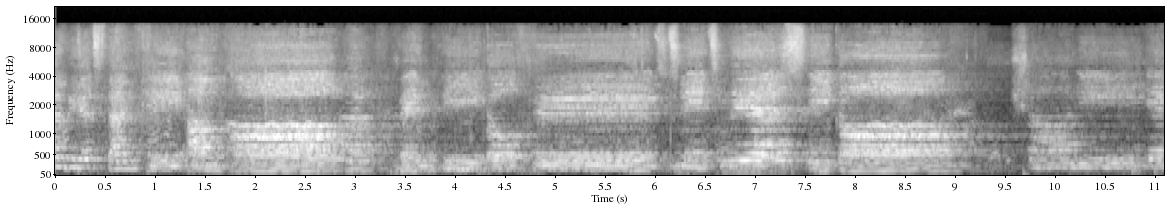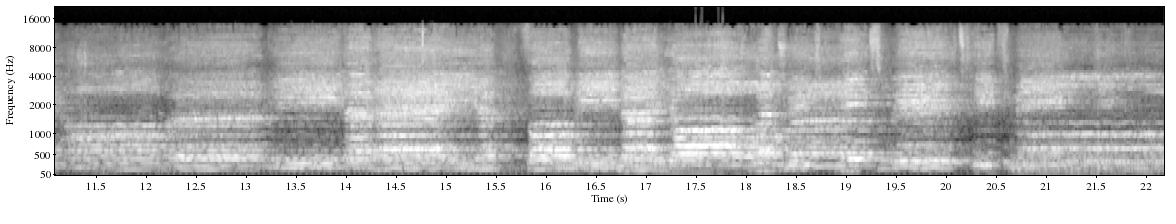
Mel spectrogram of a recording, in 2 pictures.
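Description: Background music: a choir of several voices singing in harmony, in sung phrases with a brief pause about ten seconds in.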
